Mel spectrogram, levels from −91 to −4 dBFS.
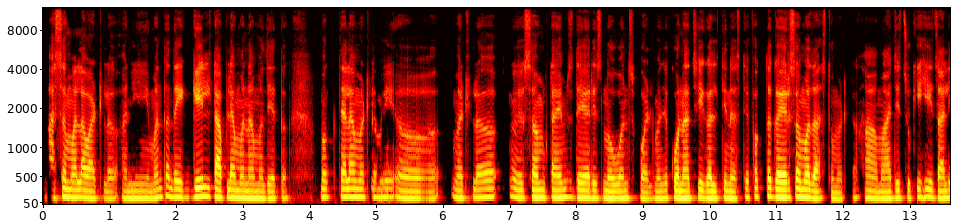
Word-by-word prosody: असं 130 +3 -1
मला 135 -1 +2
वाटलं 125 -1 -2
आणि 125 0 -1
म्हणतात 145 +7 -2
ना, - - +1
एक 130 -1 -1
गिल्ट 155 -1 +4
आपल्या 135 0 +3
मनामध्ये 125 -1 +1
येतं, 120 +1 -6 0.5
मग 140 0 0 0.2
त्याला 145 0 +3
म्हटलं 140 0 -2
मी 140 +1 -3
अ, 130 - -4 0.8
म्हटलं 135 +3 -1 0.2
अ, 135 -4 -1
sometimes 130 +1 +1
there 130 -1 +3
is 125 -1 -1
no 125 -2 +3
one's 125 0 0
fault 115 -1 -3
म्हणजे 120 +1 -1
कोणाचीही 125 0 +3
गलती 125 +1 +2
नसते 125 +2 -1
फक्त 150 +1 -2
गैरसमज 135 0 +5
असतो 125 -1 -9
म्हटलं. 115 +4 -7
हां, 125 -2 0
माझी 120 +2 0
चुकी 130 +2 -5
ही 140 - +1
झाली 125 0 0
130 Hz, 165 wpm, -24 LUFS, 125-140 Hz, 0.8 s, गैरसमज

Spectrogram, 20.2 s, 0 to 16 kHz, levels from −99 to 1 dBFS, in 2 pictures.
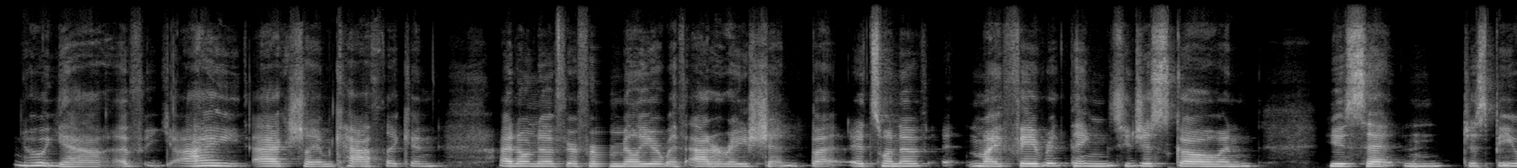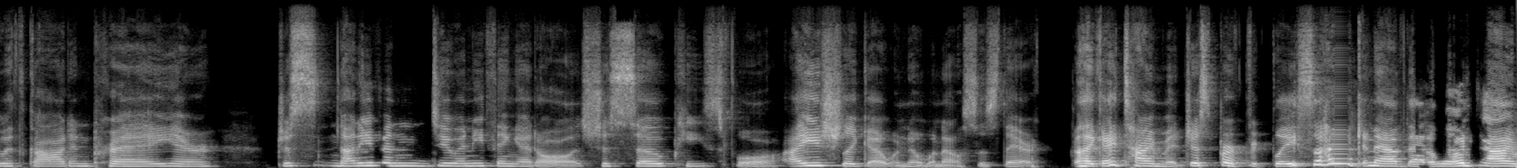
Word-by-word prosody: Oh, 265 +1 -5
yeah. 190 -6 -9
I've 220 0 -12
y 250 -2 -20
I 230 0 -4
actually 220 -1 -5
am 200 - -11
Catholic, 215 0 -8
and 225 +1 -14 0.4
I 225 - -1
don't 225 0 -4
know 225 0 -4
if 220 0 -11
you're 230 - -5
familiar 215 -1 -4
with 215 -1 -10
adoration, 215 +2 -6
but 230 +7 -9
it's 225 -3 -6
one 225 -1 -3
of, 225 0 -6
eh, 280 - -13
my 220 -2 -4
favorite 230 +2 -3
things, 235 +2 -7
you 235 - -10
just 225 -1 -5
go 210 -2 -2
and 210 +2 -8 0.5
you 220 -1 -1
sit 220 +3 -3
and 225 +1 -10
just 230 0 -9
be 250 -2 -6
with 230 0 -4
God 220 +1 -3
and 225 0 -6
pray, 220 0 -2
or 210 -1 -6 0.4
just 255 +4 -2
not 245 0 +1
even 250 -2 +1
do 245 0 -1
anything 235 -2 -3
at 210 - -5
all, 110 0 -3
it's 225 - -8
just 230 0 -1
so 225 -1 +1
peaceful. 225 0 -8
I 220 +2 +3
usually 265 -3 +5
go 225 - -2
when - - -9
no - - -6
one - - -7
else - - -7
is - - -7
there. - - -6 0.2
Like, 230 -2 +9
I 330 - +8
time 240 -6 +4
it - - -3
just 260 +1 +3
perfectly 450 -1 +5
so 370 - +6
I 445 +2 +8
can 265 - +3
have 225 -3 +7
that 205 -1 +2
alone 220 +5 +7
time. 235 -2 +9
225 Hz, 215 wpm, -23 LUFS, 215-240 Hz, 0.5 s, Like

